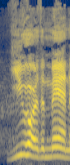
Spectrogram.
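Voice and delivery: loud, admiring praise, like a buddy's high five; cheering compliment. Shown as a demonstration. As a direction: cheer him on, you are the man. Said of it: "And it's not the good way".

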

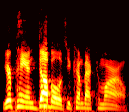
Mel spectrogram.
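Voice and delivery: the tax collector rebuking a man who can't pay; harsh tax collector. Retold or imitated. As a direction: threaten him coldly. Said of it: "And the tax collector says".

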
